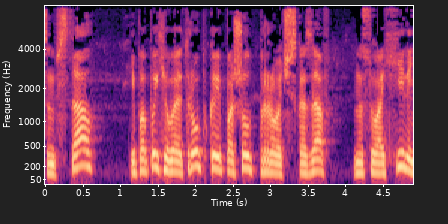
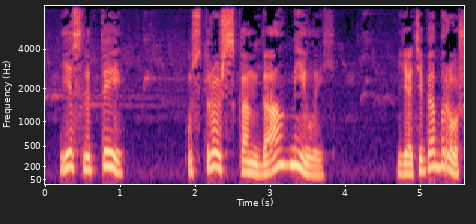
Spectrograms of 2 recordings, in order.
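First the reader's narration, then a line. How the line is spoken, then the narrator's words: Calm. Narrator (Russian): сказала Марго спокойно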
